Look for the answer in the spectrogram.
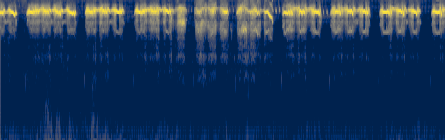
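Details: A cuckoo chick begs loudly while snatching food from its foster father, who plugs its beak with a butterfly; rapid high buzzy bursts run almost continuously, roughly two per second, with faint low thumps.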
